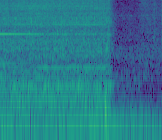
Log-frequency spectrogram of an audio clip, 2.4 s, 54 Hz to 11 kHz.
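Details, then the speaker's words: Turbo BMW E36 running lean, fuel pump revived after touching a shorted fuel pump relay: steady even electric whir under two seconds then cutting off; normal fuel pump prime. "I just touched this thing right here and I guess it's a little shortened because now my fuel pump works again so listen to the fuel pump"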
